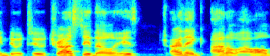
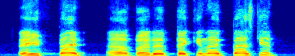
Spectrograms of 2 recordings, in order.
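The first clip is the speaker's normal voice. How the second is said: goofy cartoon voice, much higher pitch; 11 semitones higher than usual. Doing a voice the other speaker just remarked on: Barney Rubble voice. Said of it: "Now you sound like Barney Rubble Bear".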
